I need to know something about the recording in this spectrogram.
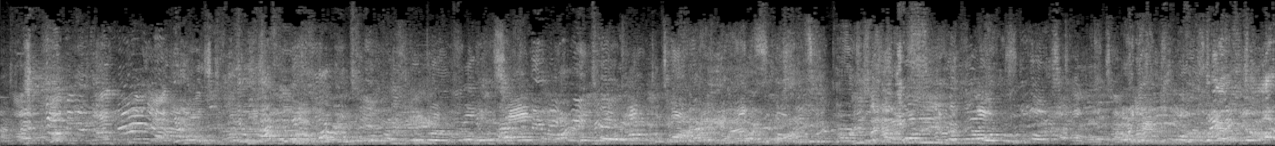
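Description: Several actors' voices talking and calling out over one another at once, a continuous jumble of overlapping chatter with no single voice standing out.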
